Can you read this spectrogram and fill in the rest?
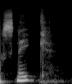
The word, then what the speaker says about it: Snyk: Just look for Sneak, which is spelt SNYK.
